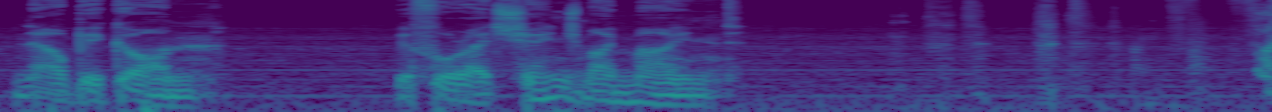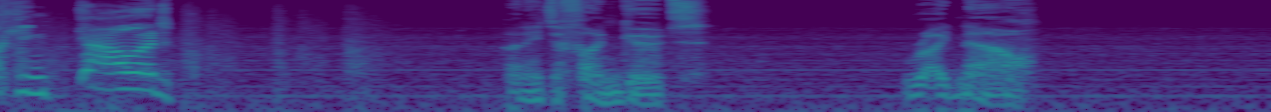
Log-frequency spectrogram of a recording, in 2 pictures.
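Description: A man speaks in a deep, firm voice close by.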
